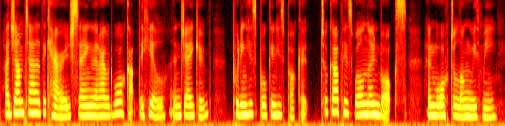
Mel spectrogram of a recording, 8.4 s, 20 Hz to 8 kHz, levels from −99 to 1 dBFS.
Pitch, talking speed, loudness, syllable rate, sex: 200 Hz, 230 wpm, -17 LUFS, 5.6 syllables/s, female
